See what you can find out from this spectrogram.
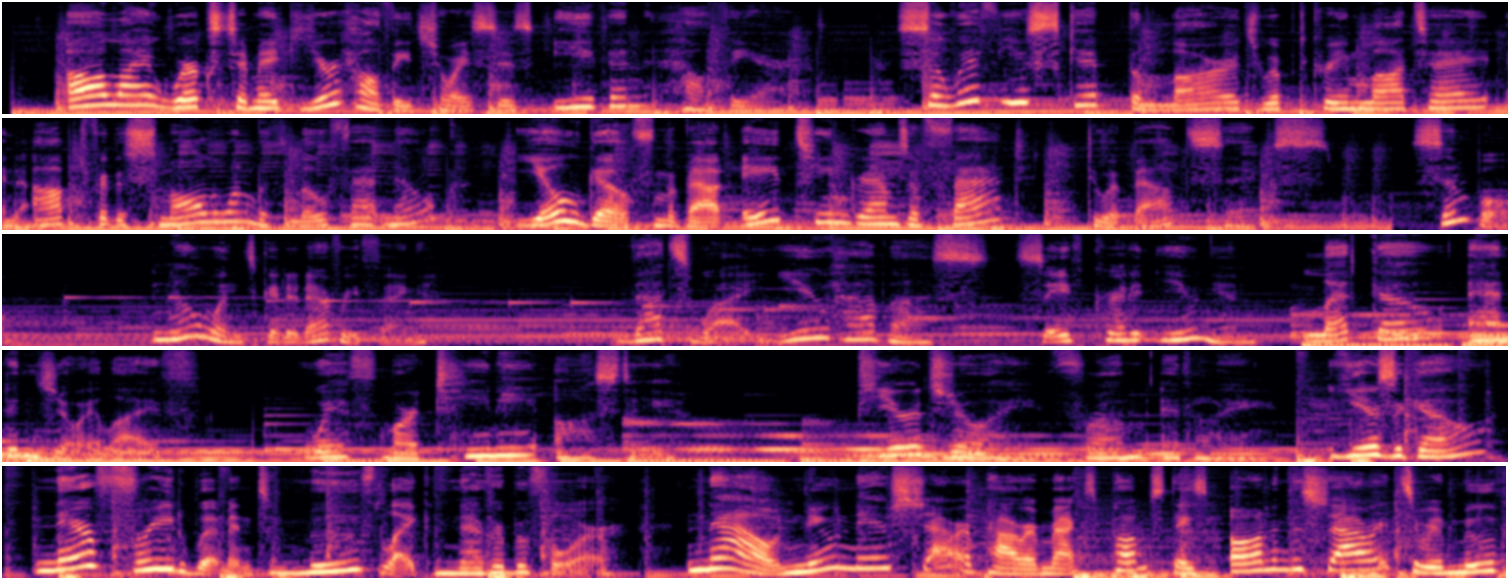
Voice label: Commercial Reel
